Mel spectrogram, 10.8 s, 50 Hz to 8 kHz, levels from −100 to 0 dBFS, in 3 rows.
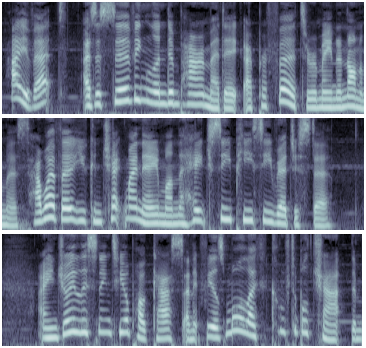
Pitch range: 175-230 Hz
